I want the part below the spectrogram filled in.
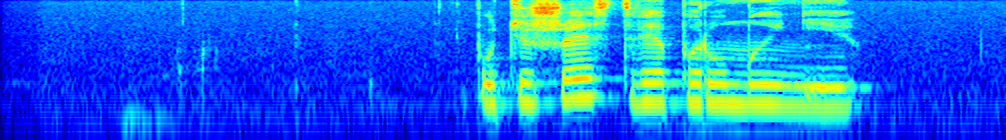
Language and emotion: Russian, neutral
